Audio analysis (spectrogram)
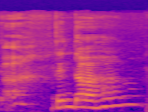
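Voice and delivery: slow, high, dismissive "Ah, tindahan"; mock a snob sneering at a small store; condescending drawl. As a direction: stretch it out to belittle the shop. Snob belittling his shop.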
